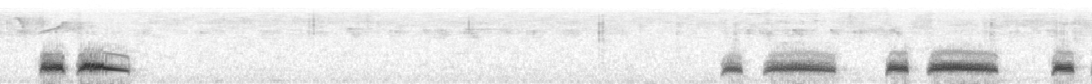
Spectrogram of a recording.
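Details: Spotted dove used as a decoy bird to lure a wild dove, from Ninh Thuận, Vietnam, giving low hollow cooing notes in a short pair, then a pause and a run of several rounded coos in uneven groups; faint high chirps behind.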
